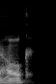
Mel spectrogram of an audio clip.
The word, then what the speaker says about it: Hoke: So I can absolutely relate to Brian Hoke. By the way, rhymes with Coke.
